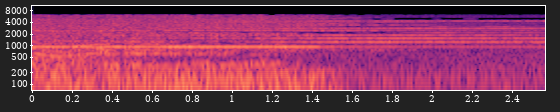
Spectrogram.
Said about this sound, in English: But there's the final siren here at Greenway Oval.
